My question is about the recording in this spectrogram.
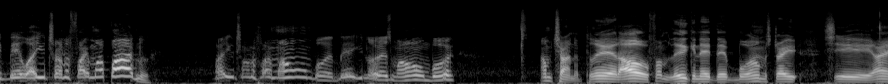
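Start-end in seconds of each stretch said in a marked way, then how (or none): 0.0-3.6 much higher, smooth put-on street voice; Baby Josh's smooth voice. Baby Josh taunting the narrator before hitting him, smooth high voice. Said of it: "he accent on some smooth shit". 3.6-4.5 softer, lightly raised smooth voice; Baby Josh's smooth voice. Retold or imitated. Baby Josh insisting to the narrator, softer smooth voice. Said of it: "he accent on some smooth shit".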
